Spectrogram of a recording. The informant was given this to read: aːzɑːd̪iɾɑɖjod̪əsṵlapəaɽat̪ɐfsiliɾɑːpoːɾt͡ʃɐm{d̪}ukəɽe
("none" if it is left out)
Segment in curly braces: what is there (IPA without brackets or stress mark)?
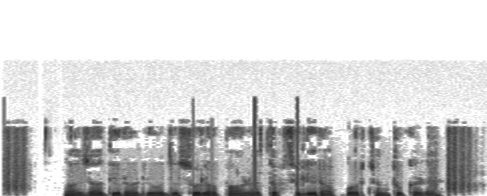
t̪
